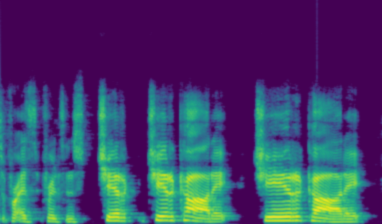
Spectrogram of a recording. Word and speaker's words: cercare: So this is an infinitive, and the accent is on the a, right? So it's cercare, cercare. So the first E is closed.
